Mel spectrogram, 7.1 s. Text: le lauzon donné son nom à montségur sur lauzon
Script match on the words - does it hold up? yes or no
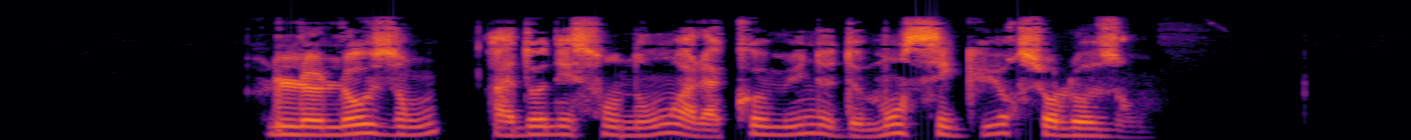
no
